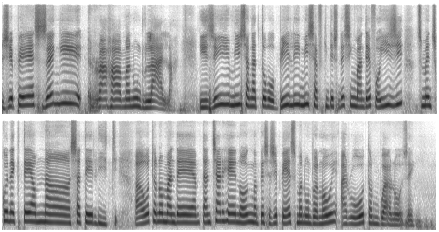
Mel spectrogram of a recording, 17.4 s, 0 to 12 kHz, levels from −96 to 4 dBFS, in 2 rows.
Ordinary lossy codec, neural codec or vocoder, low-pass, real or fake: none; codec, 24 kHz, 0.9 kbps, DualCodec; 10.8 kHz; fake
